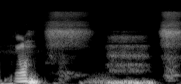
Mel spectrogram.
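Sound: imitated sharp gasp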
